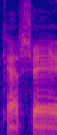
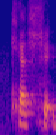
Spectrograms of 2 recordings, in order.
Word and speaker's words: cachet: Cachet. Would you say cachet? Does that mean cash? A or cachet? What do you cash? I think it's the French pronunciation.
